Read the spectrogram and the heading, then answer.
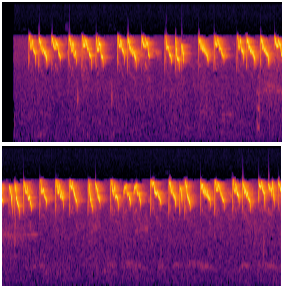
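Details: After half a second of quiet, an Oriental white-eye launches into its ngalas wild-type song, a lively run of sharp, high chirps grouped in quick clusters with tiny gaps between them.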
